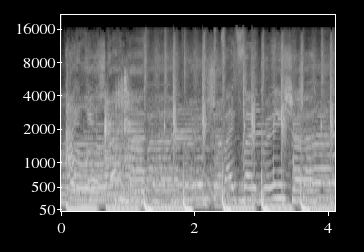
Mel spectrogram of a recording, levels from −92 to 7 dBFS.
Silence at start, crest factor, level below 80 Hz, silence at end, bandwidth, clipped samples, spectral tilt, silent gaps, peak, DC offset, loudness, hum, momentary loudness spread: 0 s; 10 dB; -14 dBFS; 0 s; 16.5 kHz; under 0.1%; -4.5 dB/octave; none; 0 dBFS; under 0.1%; -11 LUFS; none; 2 LU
